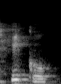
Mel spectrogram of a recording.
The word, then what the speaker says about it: Rico: one would be uh Rico which we down here we pronounce Hiku.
